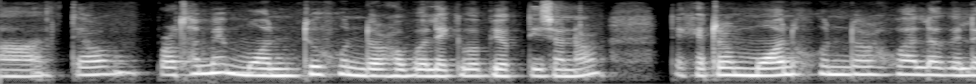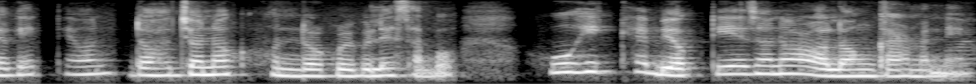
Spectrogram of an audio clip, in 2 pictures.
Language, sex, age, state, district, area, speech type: Assamese, female, 18-30, Assam, Dibrugarh, rural, spontaneous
